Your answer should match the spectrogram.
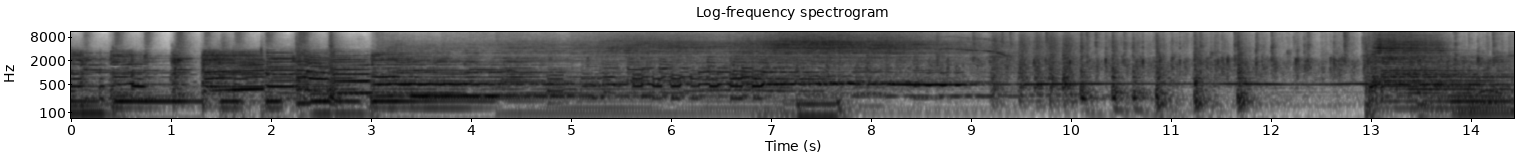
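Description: Live blues band with electric guitars, bass and drum kit playing the closing bars of a song. About three seconds in, the rhythm gives way to a long held note over ringing cymbals and scattered drum hits. A loud final chord comes in near the end.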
